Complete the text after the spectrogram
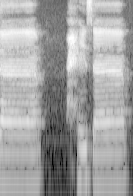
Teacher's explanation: ح یہ حلق کے درمیان والے وسط حلق سے ادا ہوگا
